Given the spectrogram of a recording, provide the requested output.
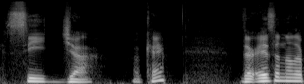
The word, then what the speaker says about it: silla: Either way, it's a hard J, silla, okay?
